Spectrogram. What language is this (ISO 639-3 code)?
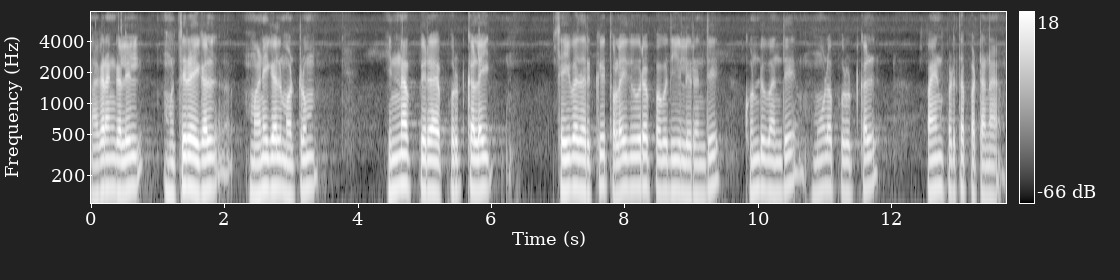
tam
